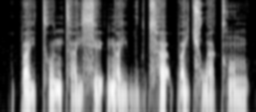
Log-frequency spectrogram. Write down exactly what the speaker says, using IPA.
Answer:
p a˦ j t̪ʰ o˥˧ n t̪ʰ a˨˩ j s e˨ ʔ ŋ a˨˩ j b u˨ k̚ t͡sʰ a˦ ʔ p a˦ j t͡ɕʰ w a˨˩ kʰ ɔ̃˨˩ m

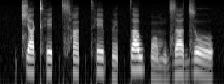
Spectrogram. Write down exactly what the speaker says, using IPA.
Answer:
t͡ɕ a˦ kʰ e˦ t̚ t͡sʰ ã˦ t̚ t̪ʰ e˦ p ẽ˨ t̚ t̪ a˦ w p ɔ̃˨˩ m d͡z a˦ d͡z o˥˧

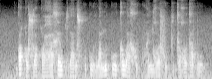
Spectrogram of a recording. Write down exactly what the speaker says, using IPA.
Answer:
ɡʷ ɛ˥ qʷ i˩ sʷ a˨ qʷ i˩ ʕ a˨ x ɛ˦ u̯ b r a˨ ɾ u˩ s kʷ i˥ kʷ w i˩ w a˨ m i˥ kʷ ɤ˦ u̯ ɡ ɤ˥ w a˨ x u˨ kʷ ɦ ɛ˨ n ʁʷ ɛ˨ f u˩ b i˥ ɡ ɛ˩ ʁʷ i˨ ɡ a˥ p u˥

